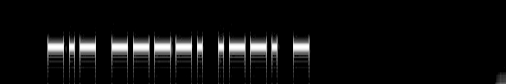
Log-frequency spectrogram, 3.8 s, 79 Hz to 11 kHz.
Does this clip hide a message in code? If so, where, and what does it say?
Yes: Morse code from 0.4 to 2.3 s, heard as a keyed tone, about 38 wpm, 700 Hz. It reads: K9PT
